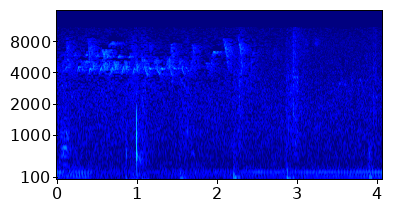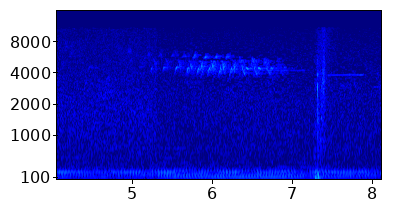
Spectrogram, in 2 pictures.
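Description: Light footsteps tap on a floor.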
